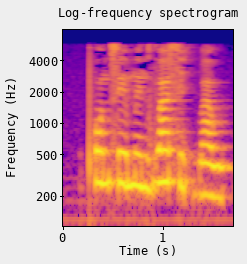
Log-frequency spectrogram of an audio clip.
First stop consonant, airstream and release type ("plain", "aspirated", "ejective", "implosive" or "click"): aspirated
